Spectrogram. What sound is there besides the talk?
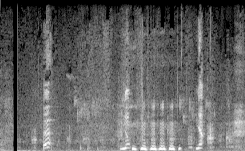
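excited pet dog panting and whimpering on a family walk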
